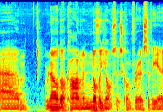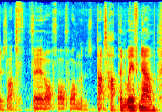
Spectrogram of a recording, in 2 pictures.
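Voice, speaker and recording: A man's very deep, low voice in a British accent, monotone and at a moderate pace. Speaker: gaming youtuber. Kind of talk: gameplay commentary.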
